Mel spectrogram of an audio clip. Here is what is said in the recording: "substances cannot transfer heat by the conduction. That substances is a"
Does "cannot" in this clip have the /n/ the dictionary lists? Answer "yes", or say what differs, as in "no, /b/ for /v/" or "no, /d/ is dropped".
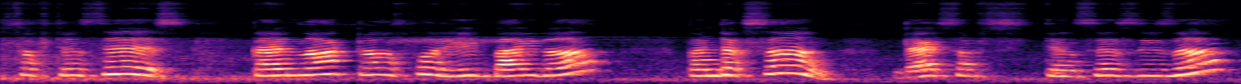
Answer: no, /l/ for /n/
